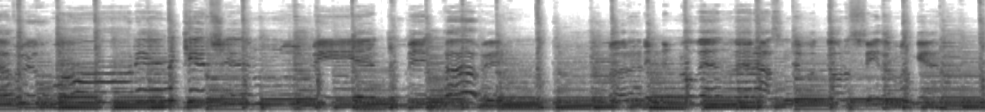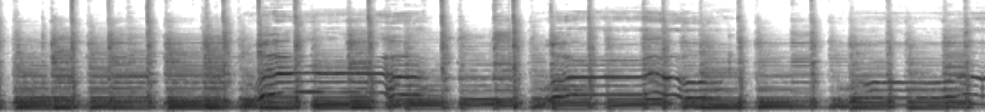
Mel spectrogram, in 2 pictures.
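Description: Takamine cutaway acoustic guitar strummed in a steady rhythm, with a man's voice singing over it in places, most clearly in the second half.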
